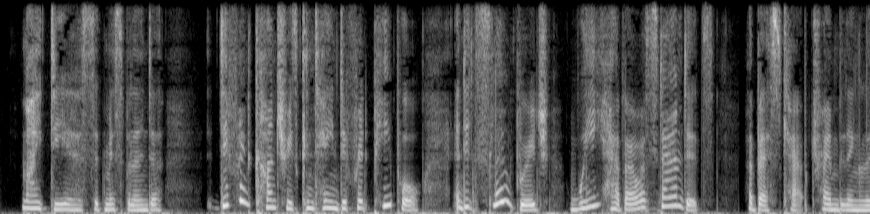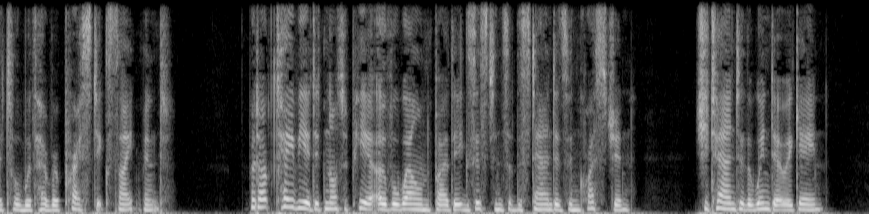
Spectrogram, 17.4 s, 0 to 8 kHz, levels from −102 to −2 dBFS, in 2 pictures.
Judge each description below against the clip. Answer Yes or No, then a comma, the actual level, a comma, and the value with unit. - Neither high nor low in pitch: No, high, 205 Hz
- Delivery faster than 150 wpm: Yes, average, 160 wpm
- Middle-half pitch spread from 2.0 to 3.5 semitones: No, average, 4.6 semitones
